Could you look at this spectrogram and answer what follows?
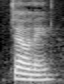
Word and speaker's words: Joni: And is it Joni or Jody? I'm saying it wrong. Joni. Joni. Okay, I said it right.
